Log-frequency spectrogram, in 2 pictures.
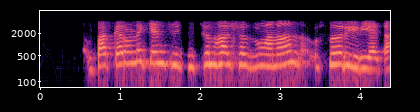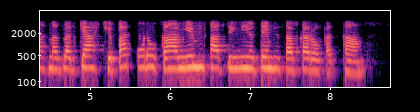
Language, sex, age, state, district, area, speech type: Kashmiri, female, 30-45, Jammu and Kashmir, Ganderbal, rural, conversation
